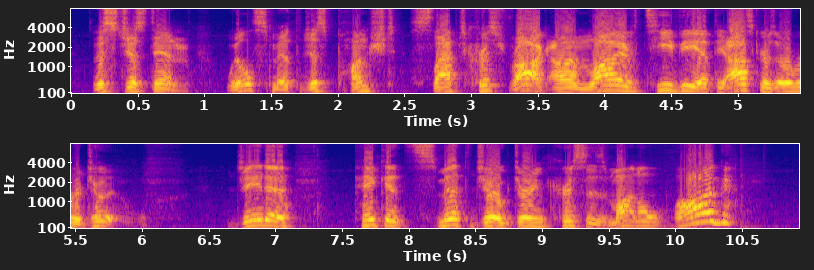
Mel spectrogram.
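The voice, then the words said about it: News announcer voice. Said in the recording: “let's get our best announcer voice on”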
